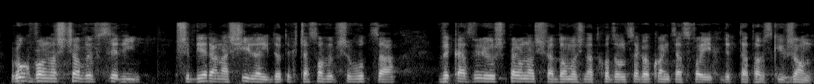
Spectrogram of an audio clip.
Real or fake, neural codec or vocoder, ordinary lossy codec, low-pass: fake; codec, 16 kHz, 4 kbps, FreqCodec, smaller model; none; 7.2 kHz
